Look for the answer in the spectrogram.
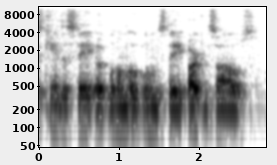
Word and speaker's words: Arkansas: As I'm driving through Arkansas and Oklahoma and Texas, do you know what was going through my head? You're pronouncing it wrong. It's Arkansas.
